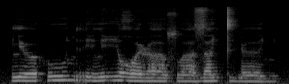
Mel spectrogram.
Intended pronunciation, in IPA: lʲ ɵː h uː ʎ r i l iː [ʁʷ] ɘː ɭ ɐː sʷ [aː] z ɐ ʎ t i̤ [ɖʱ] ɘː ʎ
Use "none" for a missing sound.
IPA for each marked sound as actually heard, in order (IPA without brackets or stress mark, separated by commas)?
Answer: ʁʷ, ɐː, ɳ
